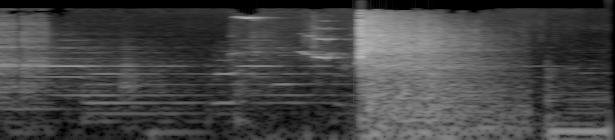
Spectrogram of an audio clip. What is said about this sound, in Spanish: Se abre la puerta del local.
